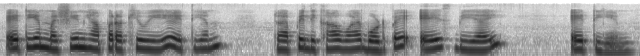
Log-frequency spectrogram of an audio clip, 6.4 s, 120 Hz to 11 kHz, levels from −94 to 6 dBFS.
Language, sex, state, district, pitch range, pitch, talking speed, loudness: Hindi, female, Odisha, Sambalpur, 210-250 Hz, 220 Hz, 170 wpm, -16 LUFS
